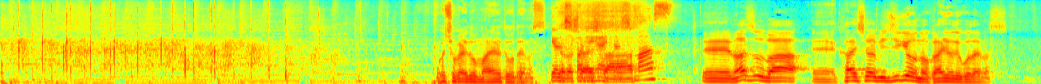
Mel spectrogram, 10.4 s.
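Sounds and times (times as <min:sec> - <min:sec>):
audience applause: 0:00.0 - 0:03.4
speech: 0:04.4 - 0:10.2.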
